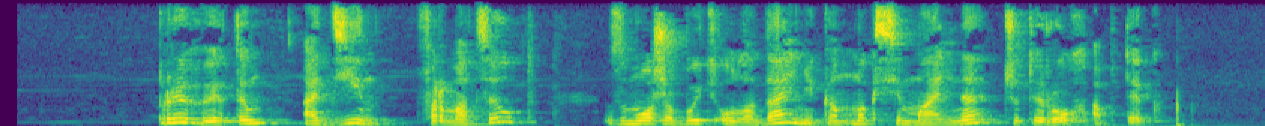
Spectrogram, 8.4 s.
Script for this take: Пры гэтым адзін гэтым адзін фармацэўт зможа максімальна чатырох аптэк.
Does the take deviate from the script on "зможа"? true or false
true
